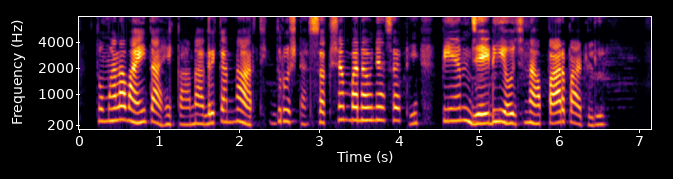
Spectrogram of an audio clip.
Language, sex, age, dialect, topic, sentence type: Marathi, female, 18-24, Northern Konkan, banking, statement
